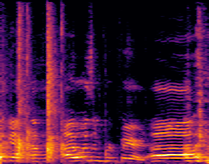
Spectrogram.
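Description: A few sharp hand claps in the first half second, then a woman's voice vocalizing without clear words.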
